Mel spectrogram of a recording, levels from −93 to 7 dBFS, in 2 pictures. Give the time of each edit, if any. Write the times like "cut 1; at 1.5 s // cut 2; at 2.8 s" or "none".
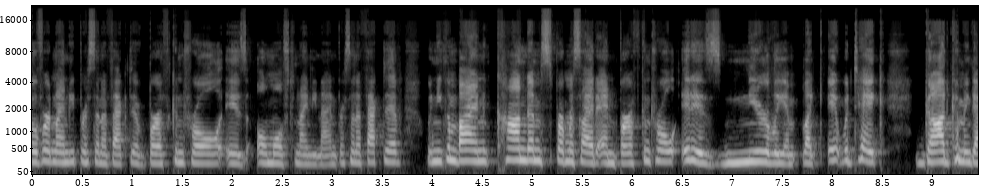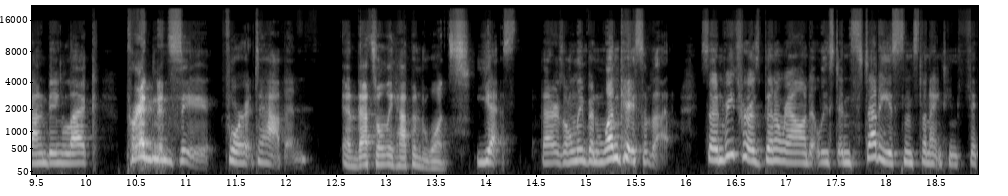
cut 1; at 13.9 s // cut 2; at 16.1 s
